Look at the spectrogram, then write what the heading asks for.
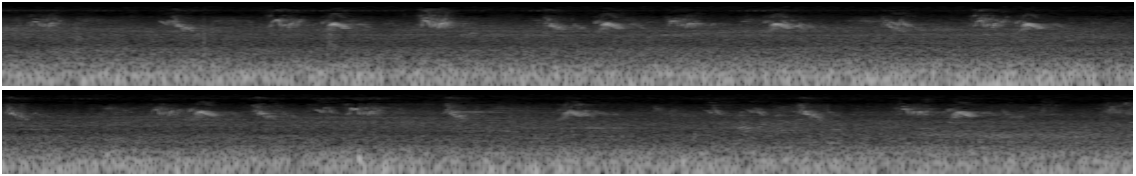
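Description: Small birds chirping over and over, short high downward chirps about two or three a second, over a steady low rumble of outdoor background noise.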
